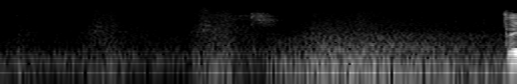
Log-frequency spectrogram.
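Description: Large wings flap with a rushing whoosh.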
